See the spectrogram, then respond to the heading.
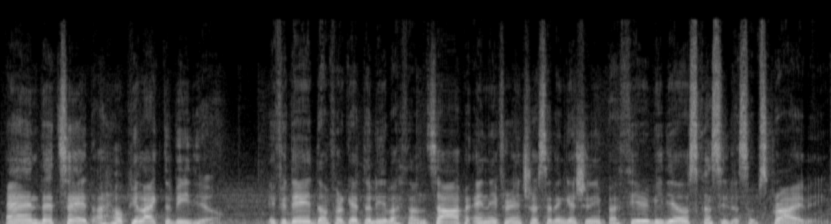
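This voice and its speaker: A man with a somewhat high-pitched voice delivers scripted game theory commentary. He explains things in a conversational way, like a video essay host. Faint music plays behind his voice. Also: animated, fairly quick. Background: background music.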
